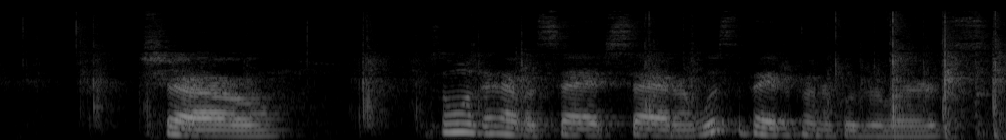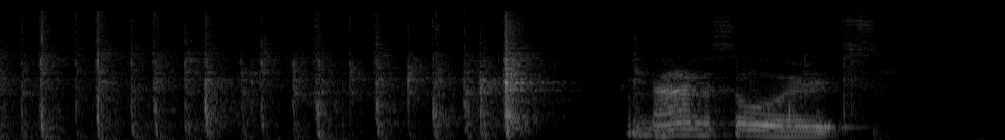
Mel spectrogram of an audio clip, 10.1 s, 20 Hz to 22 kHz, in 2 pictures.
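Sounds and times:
cards being shuffled: 0.0 - 7.7.

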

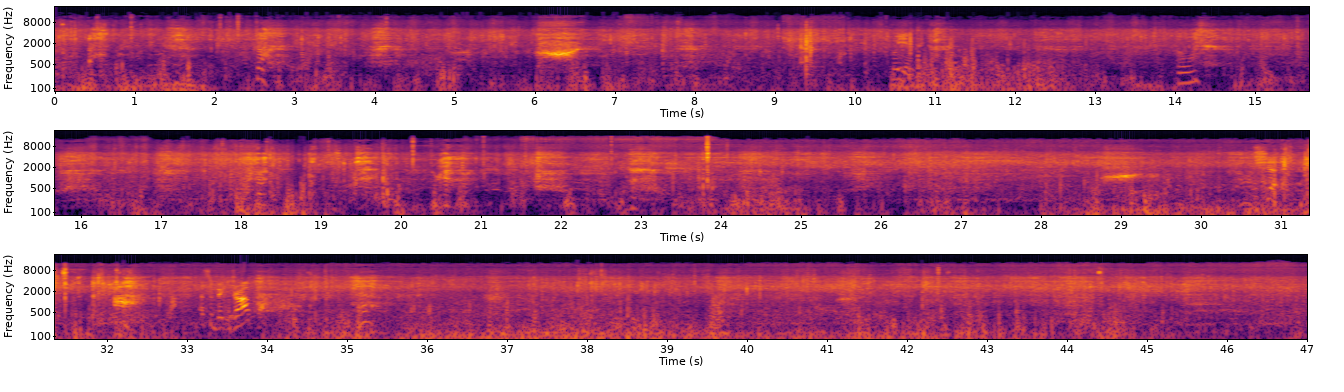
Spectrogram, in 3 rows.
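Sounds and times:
bike knocking and rattling: 0.0 - 47.0
wind buffeting microphone: 0.0 - 47.0
tyres rumbling on rock: 15.9 - 47.0.

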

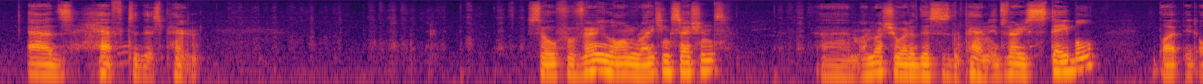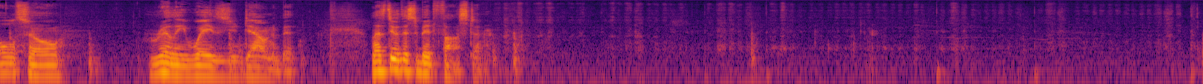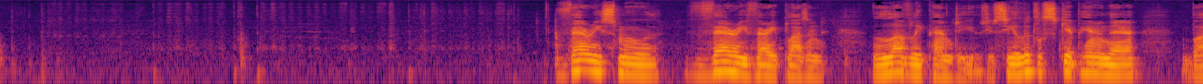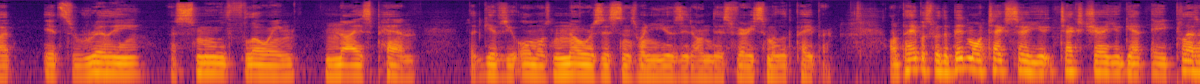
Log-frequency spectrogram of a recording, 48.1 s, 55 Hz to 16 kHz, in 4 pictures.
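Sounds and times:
fountain pen scratching on paper: 2.9 - 5.3, 17.0 - 29.3.

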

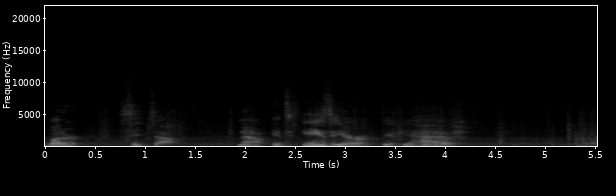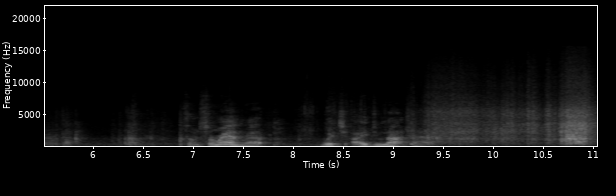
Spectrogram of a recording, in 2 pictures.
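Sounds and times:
plastic bag handling: 8.1 - 11.0.

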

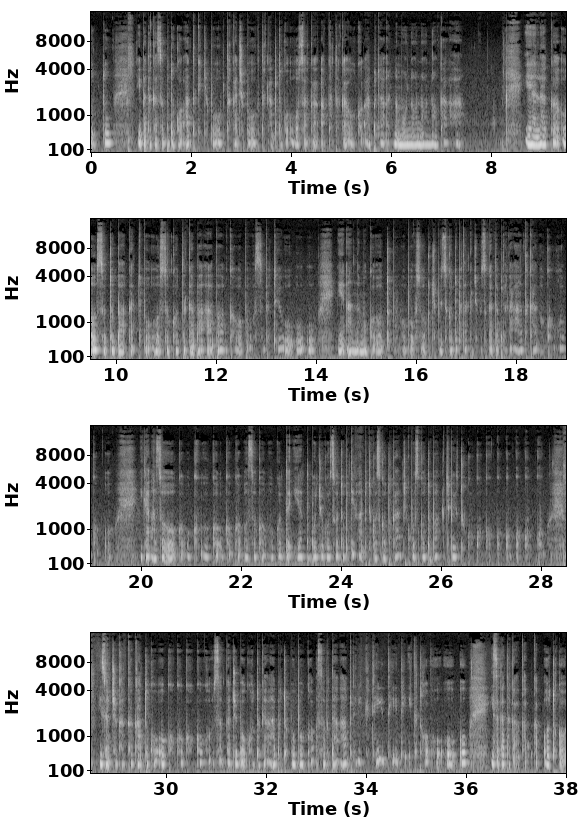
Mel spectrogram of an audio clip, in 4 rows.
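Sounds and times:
person vocalising rapid syllables: 17.0 - 19.5, 20.3 - 38.0
person whispering nonsense syllables: 25.4 - 31.0
tongue and lip clicks: 26.3 - 28.2.

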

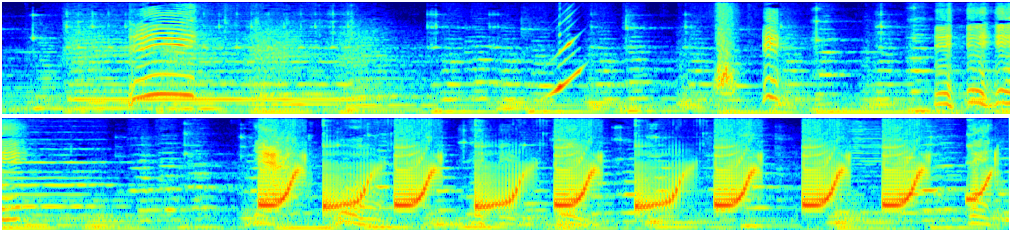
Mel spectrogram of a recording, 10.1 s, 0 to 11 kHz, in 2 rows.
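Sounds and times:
cartoon boing sound effect: 6.3 - 9.8.

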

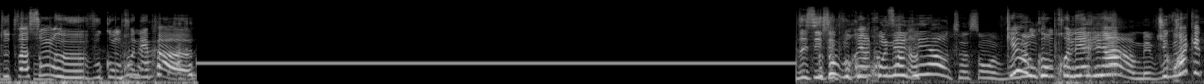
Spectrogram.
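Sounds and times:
sine test tone beep: 2.0 - 8.0.

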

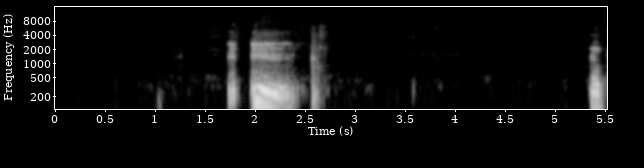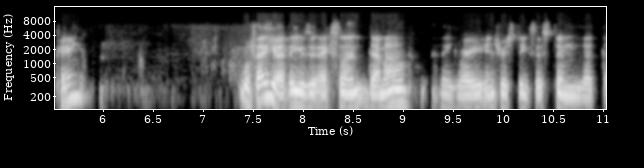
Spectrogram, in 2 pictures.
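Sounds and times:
person clearing throat: 1.8 - 2.6.

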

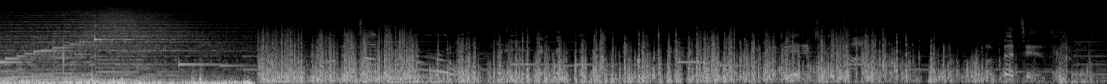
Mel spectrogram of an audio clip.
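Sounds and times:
background music: 0.0 - 11.0
wind gusting across microphone: 0.0 - 11.0.

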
